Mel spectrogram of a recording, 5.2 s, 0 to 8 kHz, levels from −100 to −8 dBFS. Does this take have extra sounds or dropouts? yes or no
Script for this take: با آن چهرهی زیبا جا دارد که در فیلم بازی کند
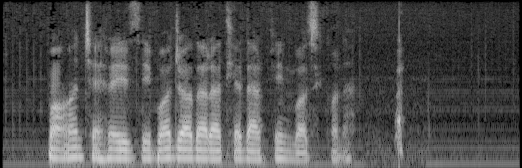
yes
